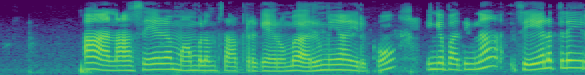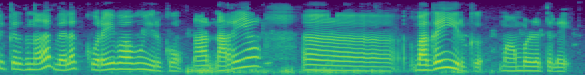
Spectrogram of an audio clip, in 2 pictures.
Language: Tamil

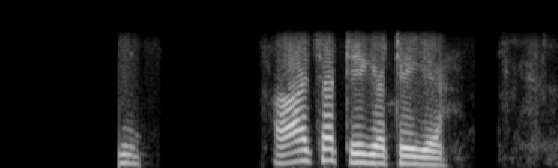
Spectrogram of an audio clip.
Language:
Santali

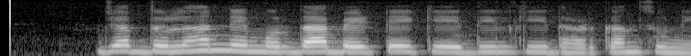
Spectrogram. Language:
Urdu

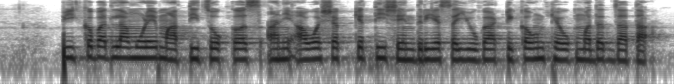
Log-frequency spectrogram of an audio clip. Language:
Marathi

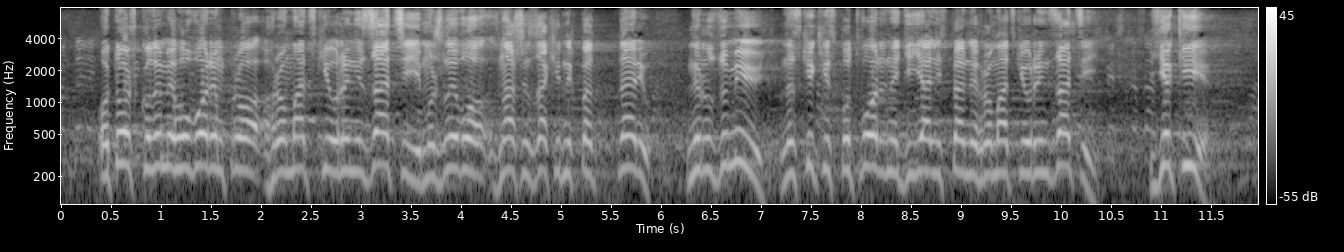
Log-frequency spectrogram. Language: Ukrainian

